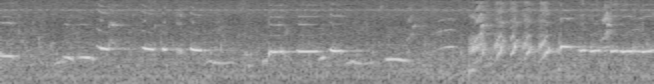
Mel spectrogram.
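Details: Fluted whistles from a hooded butcherbird of Papua, recorded with water therapy as singing practice material, glide through several mid-pitched notes before a burst of harsh chattering merges into a sustained higher whistle.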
